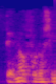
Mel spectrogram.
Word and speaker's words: ctenóforos: Estos ctenóforos y nidarios, los dos que empiezan por una C que no se pronuncia, ctenóforos y nidarios, son en los que aparece la neurona.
